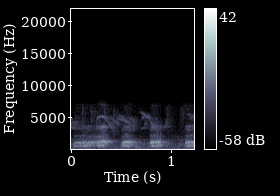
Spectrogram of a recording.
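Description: A champion show hen named Missy clucks close by in a quiet setting, giving four short, evenly spaced clucks in a soft rhythmic run.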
